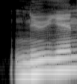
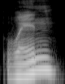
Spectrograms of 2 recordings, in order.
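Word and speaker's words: Nguyen: New Yin is pronounced win. I don't care, bro. It's It's New Yin to me, bro. It's It's always going to be New Y.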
